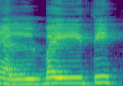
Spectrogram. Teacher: یا ساکن سے پہلے زبر ہے، یالین بن رہی ہے، اسے کھینچا نہیں جائے گا۔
